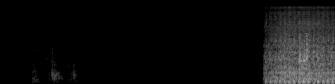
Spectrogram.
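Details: Hero Maestro Edge BS4 scooter after a jerking-problem fix that refitted the petrol pipe, air pipe, pollution pipe and carburetor extra wire. After a quiet pause it fires straight up and holds a steady, even idle: normal start and idle.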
